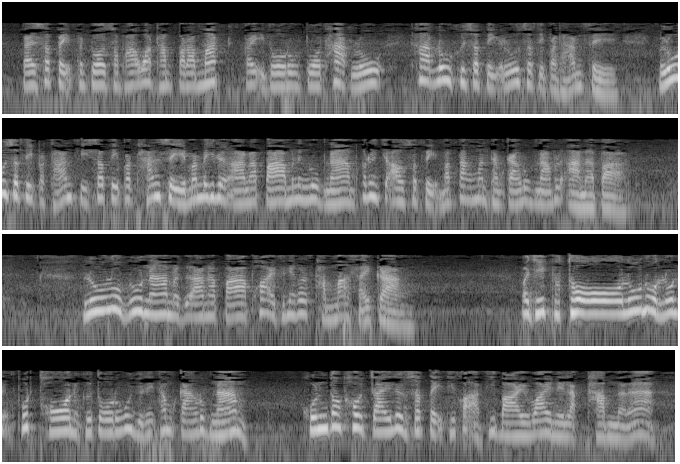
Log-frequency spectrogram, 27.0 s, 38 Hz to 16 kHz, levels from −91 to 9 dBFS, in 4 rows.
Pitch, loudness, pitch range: 185 Hz, -19 LUFS, 170-215 Hz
